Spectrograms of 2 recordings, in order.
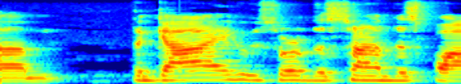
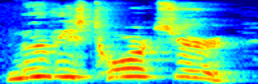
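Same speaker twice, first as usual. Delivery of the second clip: much higher, pleading mock voice; alarm clock begging; 11 semitones higher, slower than usual. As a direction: whine at him to make it stop. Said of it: "It's like".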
